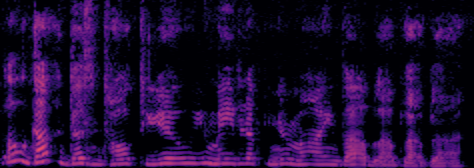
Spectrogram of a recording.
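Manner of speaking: mock the doubters in a lofty sneer; mocking critics. Mocking doubters who say God doesn't talk to her, high sneer. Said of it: "They could be like".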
